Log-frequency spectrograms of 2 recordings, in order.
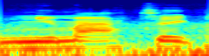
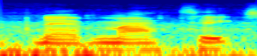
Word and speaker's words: pneumatics: It's a different mechanis pneumatics or pnematics, depending how you want to pronounce it.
